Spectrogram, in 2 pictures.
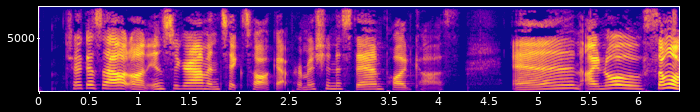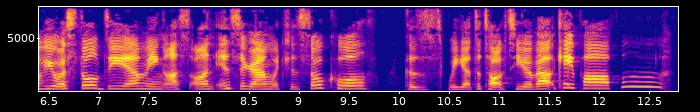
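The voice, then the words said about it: Sweet, high head-voice customer service tone. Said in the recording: “the way you say it, so like, ooh ... That's my customer service voice ... I use my head voice when I'm trying to be nice.”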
